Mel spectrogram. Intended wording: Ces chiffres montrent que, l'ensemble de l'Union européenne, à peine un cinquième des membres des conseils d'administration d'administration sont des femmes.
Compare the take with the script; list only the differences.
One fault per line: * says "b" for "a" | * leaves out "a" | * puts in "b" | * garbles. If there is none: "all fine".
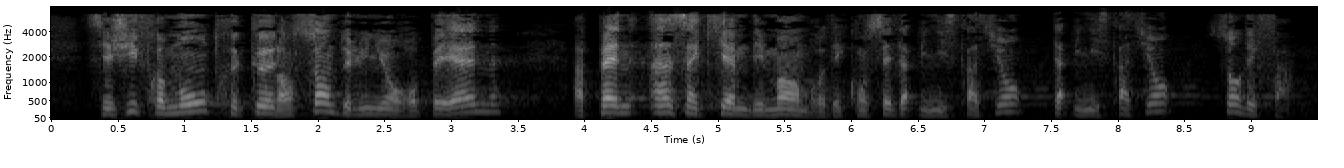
all fine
